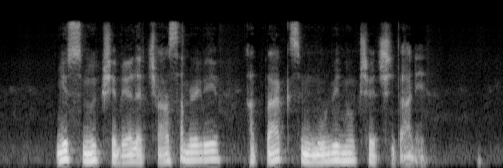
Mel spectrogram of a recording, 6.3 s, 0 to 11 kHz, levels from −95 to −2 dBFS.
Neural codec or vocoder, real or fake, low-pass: codec, 16 kHz, 1 kbps, FunCodec, trained on LibriTTS, 50 frames a second; fake; 7.2 kHz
